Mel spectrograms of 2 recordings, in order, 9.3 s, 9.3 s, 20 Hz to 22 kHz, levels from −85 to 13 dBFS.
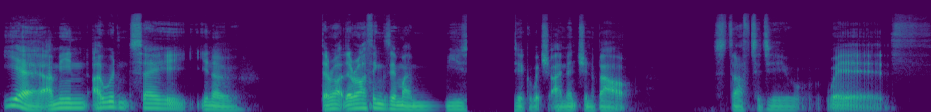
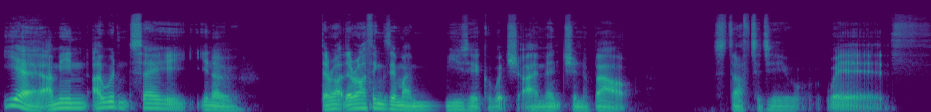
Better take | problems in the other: second | audio freezing; at 4.5 s

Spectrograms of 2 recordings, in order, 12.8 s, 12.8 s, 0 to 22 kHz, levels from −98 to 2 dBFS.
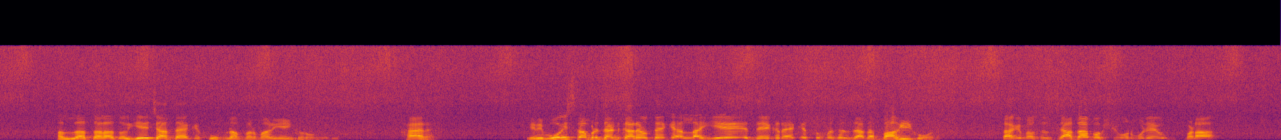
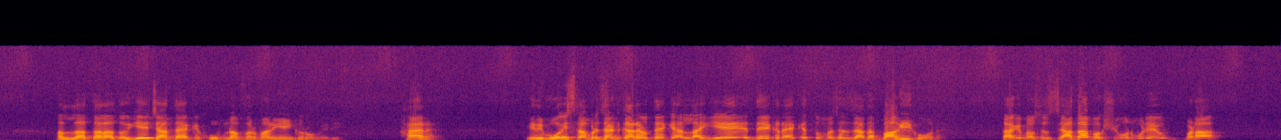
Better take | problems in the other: second | hiss; loud; throughout; 10 dB below the speech; faint in the second

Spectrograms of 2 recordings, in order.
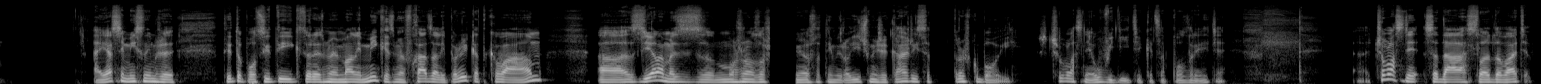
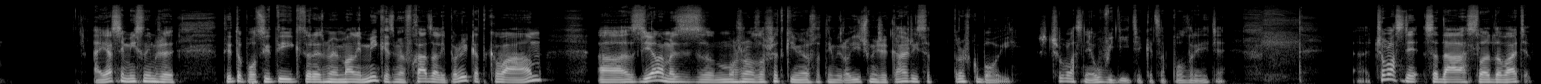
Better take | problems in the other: second | audio cutting out; at 7.5 s

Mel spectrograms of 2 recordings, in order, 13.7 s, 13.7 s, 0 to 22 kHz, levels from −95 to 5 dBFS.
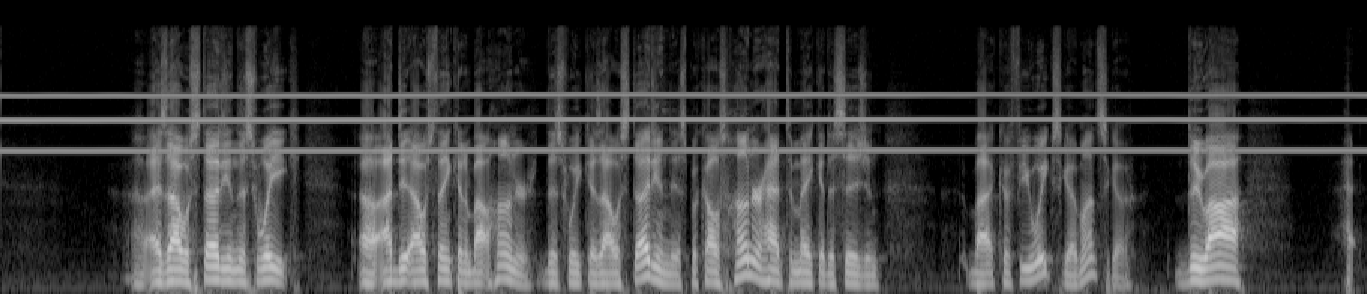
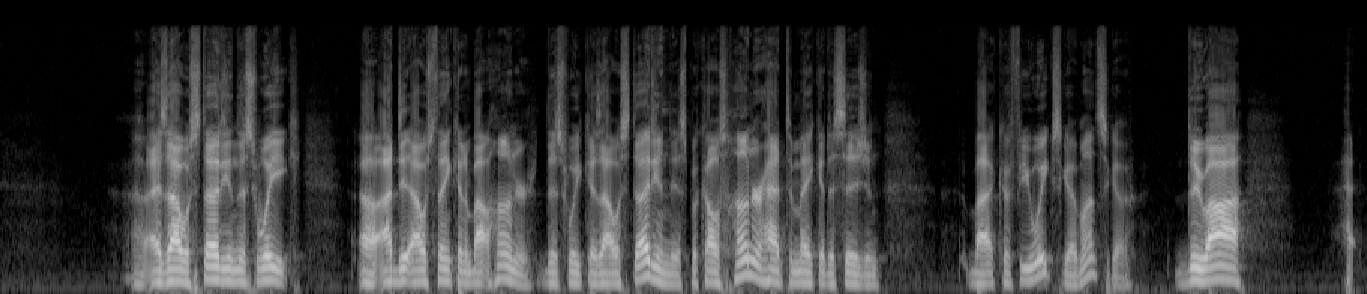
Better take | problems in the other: second | high-pitched whine; loud; throughout; 5 kHz, 6 dB below the speech

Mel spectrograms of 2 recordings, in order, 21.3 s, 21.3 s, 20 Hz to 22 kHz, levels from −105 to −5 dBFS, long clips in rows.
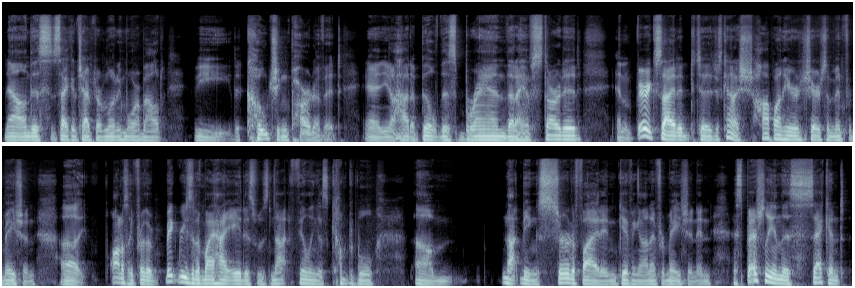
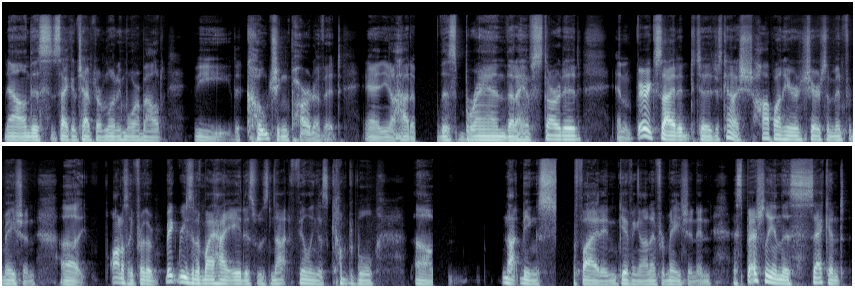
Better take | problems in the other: first | audio cutting out; at 5 s, at 16 s and at 18 s

